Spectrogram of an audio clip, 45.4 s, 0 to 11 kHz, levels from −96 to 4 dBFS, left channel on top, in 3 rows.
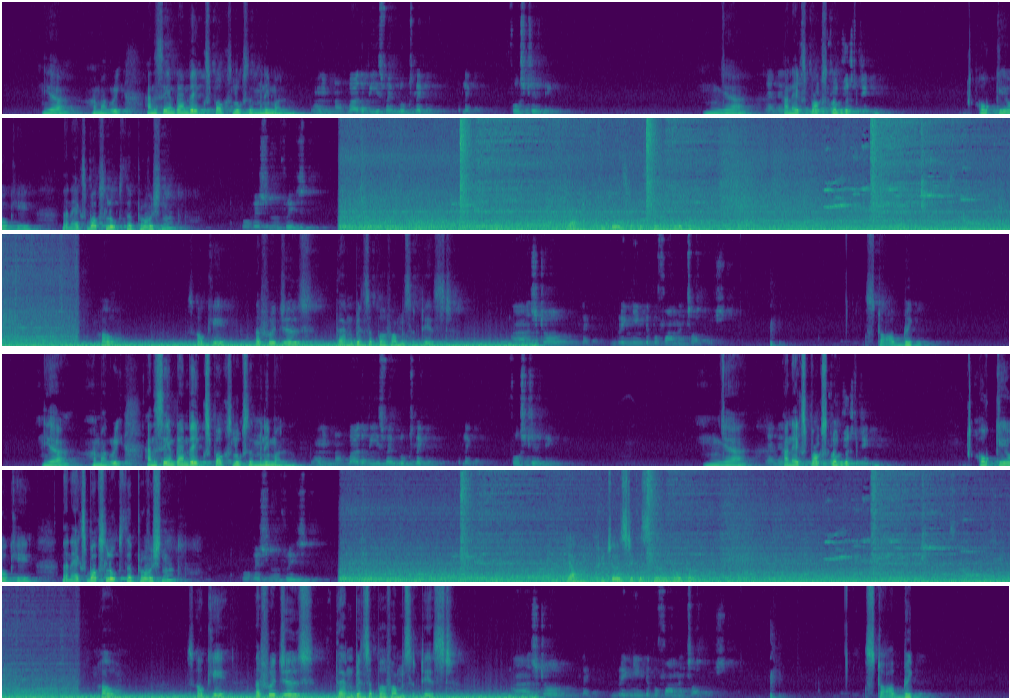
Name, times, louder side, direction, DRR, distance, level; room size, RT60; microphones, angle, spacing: voice 1, 0.6-1.0 1.3-4.4 10.5-11.2 11.7-12.7 14.6-15.6 16.0-17.8 23.6-25.6 31.7-32.1 33.1-33.6 34.0-34.9 35.2-37.0 43.2-43.9, right 2 dB, 60° right, 0.9 m, -31 dB
voice 2, 4.6-6.5 6.9-7.1 7.6-8.4 11.4-13.0 18.7-19.8 27.6-30.1 37.8-39.1 39.4-41.1, equal, 25° left, 5.6 m, -47 dB
sound 1, 20.2-31.4, left 2 dB, 75° left, 2.0 m, -34 dB
sound 2, 22.4-38.3, equal, 15° right, 1.0 m, -35 dB
28.5 x 20.0 x 10.0 m
head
